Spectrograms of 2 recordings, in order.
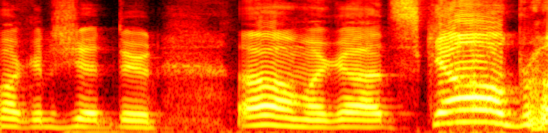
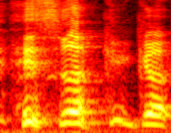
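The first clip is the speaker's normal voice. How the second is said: ordinary talk, nothing marked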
